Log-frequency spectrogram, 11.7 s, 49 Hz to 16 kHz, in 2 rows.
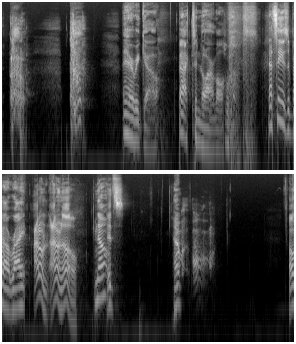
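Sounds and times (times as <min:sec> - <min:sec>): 
person clearing throat forcefully: 0:00.0 - 0:00.7, 0:01.4 - 0:01.8
faint hum: 0:00.0 - 0:11.6
speech: 0:02.4 - 0:08.3, 0:09.3 - 0:09.6.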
